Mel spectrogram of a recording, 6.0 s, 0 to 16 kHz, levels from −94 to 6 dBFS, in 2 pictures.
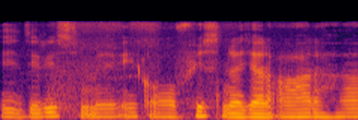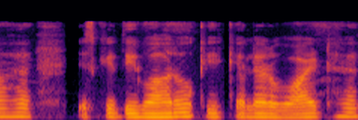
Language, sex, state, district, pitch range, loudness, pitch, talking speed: Hindi, male, Jharkhand, Ranchi, 110-125 Hz, -20 LUFS, 120 Hz, 150 wpm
